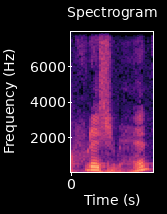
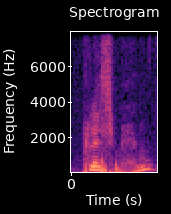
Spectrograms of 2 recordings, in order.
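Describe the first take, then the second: First: It begins with an h sound, Japanese style. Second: It begins with a p sound and an l. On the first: The speaker calls it wrong. "일본의 그 전형적인 발음이 들어왔던 것이죠" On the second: The speaker calls it right. "요 F는 이제 피읍으로 적기로 했죠"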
